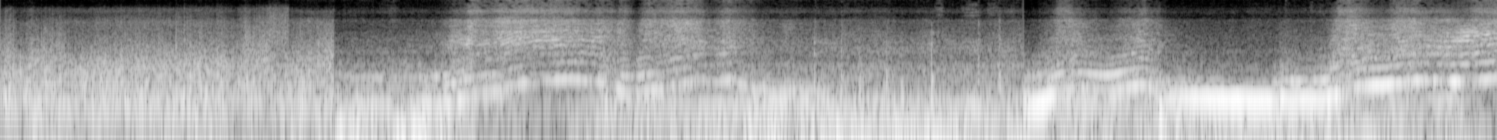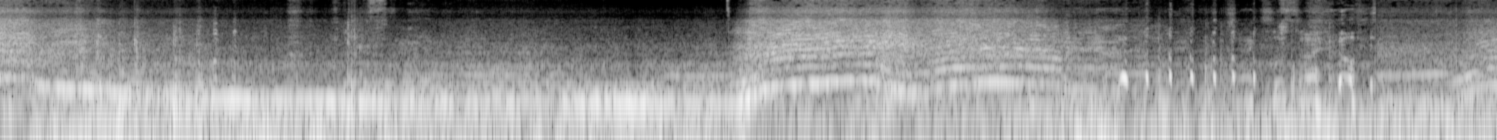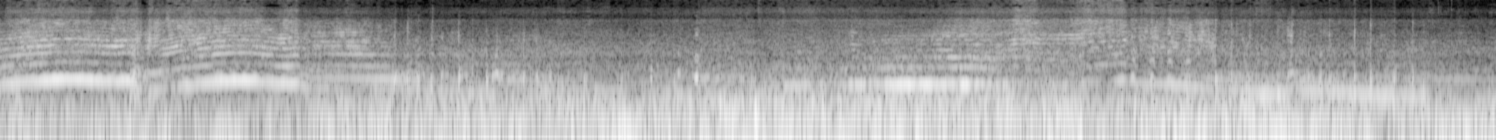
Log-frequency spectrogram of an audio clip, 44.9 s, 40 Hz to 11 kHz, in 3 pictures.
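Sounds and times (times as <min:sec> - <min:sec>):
motorcycle engine accelerating: 0:09.8 - 0:27.1, 0:28.7 - 0:44.9.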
